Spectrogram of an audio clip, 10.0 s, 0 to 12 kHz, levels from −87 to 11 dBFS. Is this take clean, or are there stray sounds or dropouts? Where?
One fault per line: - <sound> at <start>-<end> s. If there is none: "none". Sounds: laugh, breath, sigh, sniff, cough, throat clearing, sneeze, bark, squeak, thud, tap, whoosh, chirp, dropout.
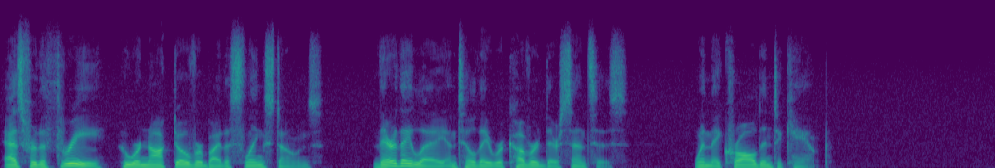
none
